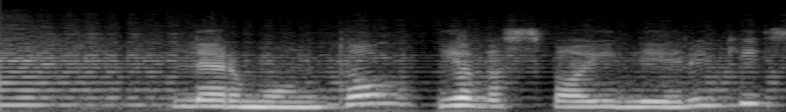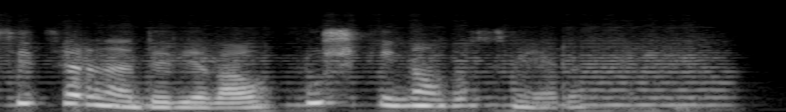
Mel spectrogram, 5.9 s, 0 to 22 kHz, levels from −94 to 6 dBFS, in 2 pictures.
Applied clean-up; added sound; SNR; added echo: neural mask model RNNoise.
